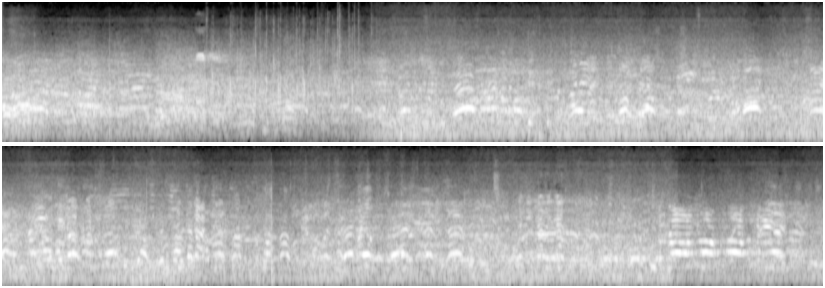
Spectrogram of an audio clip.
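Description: A crowd of spectators cheers and chants outdoors in a stadium.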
